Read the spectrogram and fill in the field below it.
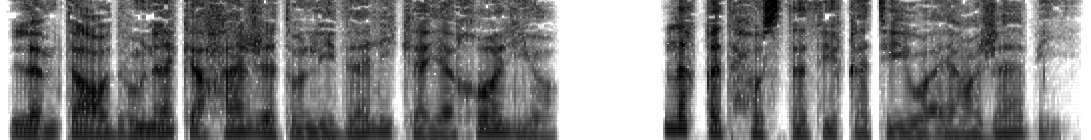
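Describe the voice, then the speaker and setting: A cunning female crime boss speaks quietly and coldly, read by a man. The voice is husky and close, with no room sound. It comes from a spoken audiobook thriller. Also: mid-range voice, lively intonation, normal speed, no echo, lightly acted. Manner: soft-spoken but menacing. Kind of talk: audiobook narration.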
